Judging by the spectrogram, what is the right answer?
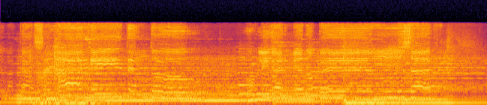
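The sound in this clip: A song from the singer's new album plays loud and continuous: full band music with a steady sustained low bass line under layered melodic harmonies, no speech.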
